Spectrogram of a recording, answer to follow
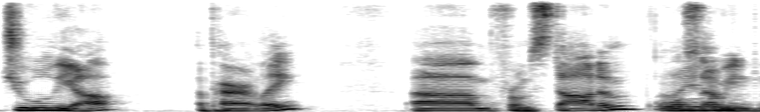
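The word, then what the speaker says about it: Giulia: Number 2, and this is pronounced Julia, apparently, from Stardom, also in Japan. No offense, but I'm pretty sure that's obvious. I would have called it Is it? Gulia.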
